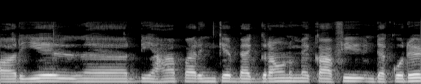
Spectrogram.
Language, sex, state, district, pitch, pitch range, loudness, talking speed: Hindi, male, Chhattisgarh, Raipur, 140 Hz, 135-145 Hz, -14 LUFS, 155 wpm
